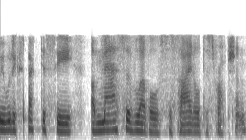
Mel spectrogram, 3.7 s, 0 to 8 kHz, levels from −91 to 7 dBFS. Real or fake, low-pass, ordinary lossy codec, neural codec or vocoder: real; 7.2 kHz; AAC, 16 kbps; none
